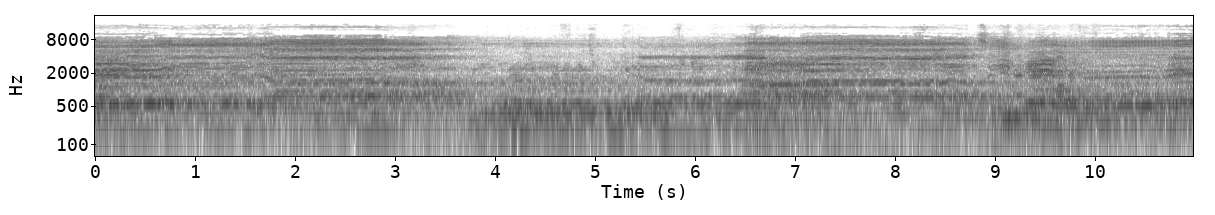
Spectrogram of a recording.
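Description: A group of voices chanting in long held notes, in the style of Ethiopian Orthodox church chant, a little softer in the middle.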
